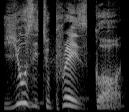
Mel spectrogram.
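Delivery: usual speaking voice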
